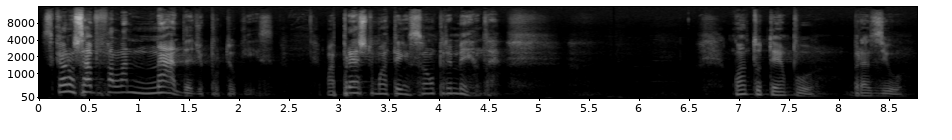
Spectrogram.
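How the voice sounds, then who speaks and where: Bright-voiced pastor teaching animatedly. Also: male voice, high-pitched, unhurried, pauses often. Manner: animated, lively preaching with audience banter. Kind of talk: Bible study teaching. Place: church.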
